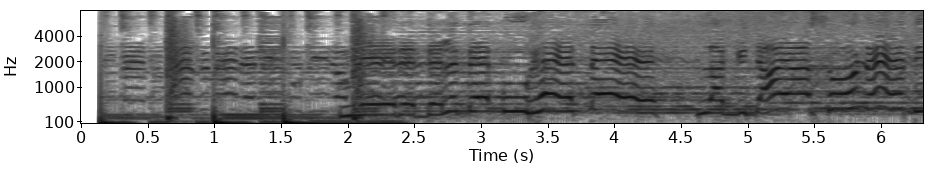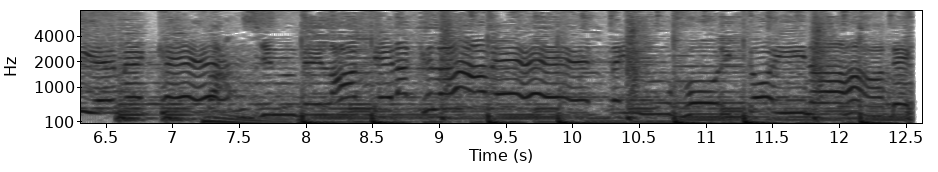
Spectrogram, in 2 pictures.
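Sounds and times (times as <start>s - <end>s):
popular Punjabi song mobile ringtone: 0.2s - 12.6s.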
